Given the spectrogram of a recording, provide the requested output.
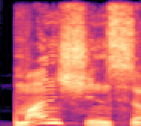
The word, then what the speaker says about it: Munchausen: Nate, how do you pronounce that? Yeah. Munchausen.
